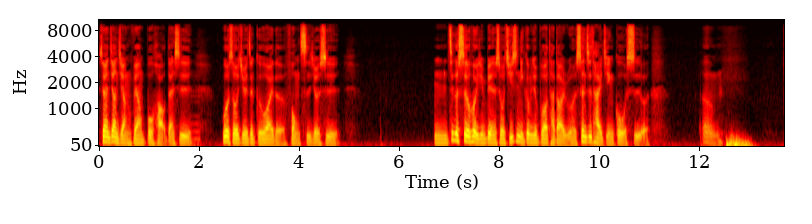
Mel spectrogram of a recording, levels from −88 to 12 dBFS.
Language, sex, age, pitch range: Chinese, male, 20-39, 85-105 Hz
